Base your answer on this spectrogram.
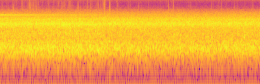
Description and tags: The background static from a radio transmission using a toy walkie-talkie.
